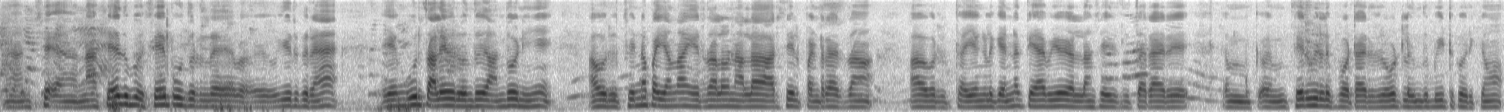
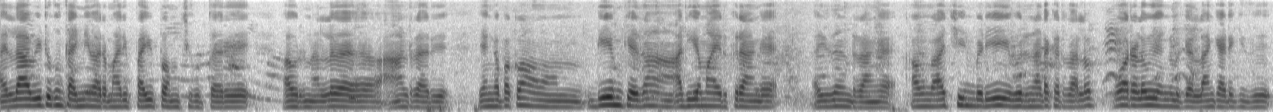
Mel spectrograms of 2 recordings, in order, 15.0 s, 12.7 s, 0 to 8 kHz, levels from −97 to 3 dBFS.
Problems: background conversations at intervals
